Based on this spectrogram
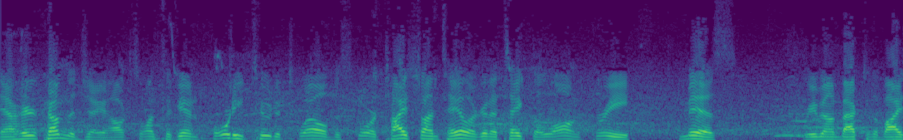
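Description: Noticeable background noise accompanies a voice moving at a fairly quick pace with fairly even intonation. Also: man, fairly high pitch for a man. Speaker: play-by-play announcer. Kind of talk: live sports commentary. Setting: radio broadcast of a college basketball game. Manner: fast, rapid-fire play-by-play calling.

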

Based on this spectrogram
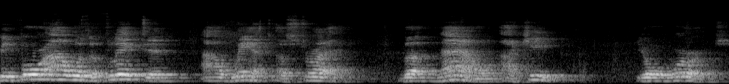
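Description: Very slow and heard in strong room echo, a man's fairly high voice carries a dark, mellow tone and ordinary pitch variation.

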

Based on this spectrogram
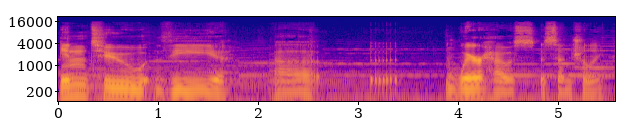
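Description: Music plays in the background as a man with a medium-pitched voice speaks with fairly even intonation and long, frequent pauses. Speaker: video game let's play commentator. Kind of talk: casual gameplay commentary.

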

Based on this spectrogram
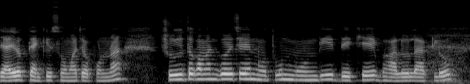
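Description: A soft-spoken woman talks at a medium pitch with ordinary pitch variation. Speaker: vlogger. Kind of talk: casual vlog narration.

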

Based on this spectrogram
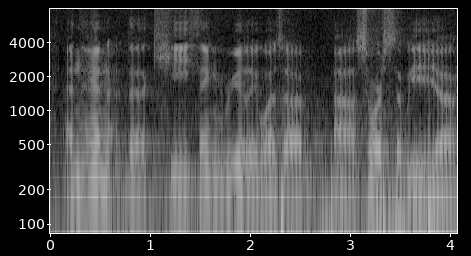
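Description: Over noticeable background noise, a man with a very deep, low pitch speaks at a fairly slow pace. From Nova Scotia, Truro; Nova Scotia. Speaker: investigative journalist. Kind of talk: panel discussion. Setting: stage with audience. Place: hall. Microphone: handheld.

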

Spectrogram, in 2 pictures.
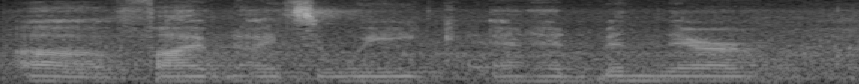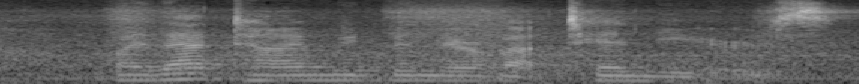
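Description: A woman talks at a moderate pace while noticeable background noise plays behind her. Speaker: interviewee. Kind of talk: interview answer. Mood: warm, reminiscing, laughing. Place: hall. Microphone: camera far.

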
